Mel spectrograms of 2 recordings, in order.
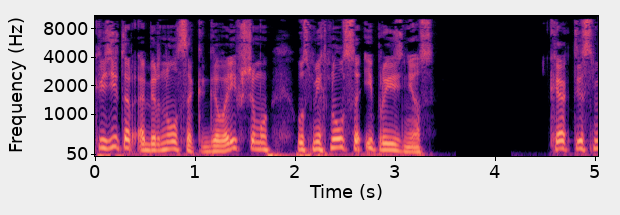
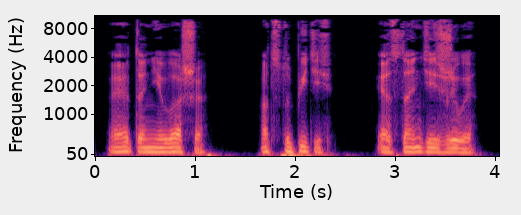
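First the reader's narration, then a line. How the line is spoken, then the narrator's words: Rough low voice. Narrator (Russian): Один из них сказал грубым низким голосом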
